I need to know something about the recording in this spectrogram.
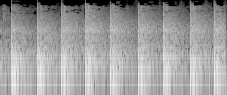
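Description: A meat mallet used as a hammer, driving a nail into a wall with quick, even strikes, about four a second.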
